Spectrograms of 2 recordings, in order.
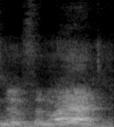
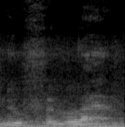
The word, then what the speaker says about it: Newfoundland: Now a scoff is a dance, and in Newfoundland a blue star is a beer, and it's pronounced Newfoundland, not Newfoundland or Newfoundland.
